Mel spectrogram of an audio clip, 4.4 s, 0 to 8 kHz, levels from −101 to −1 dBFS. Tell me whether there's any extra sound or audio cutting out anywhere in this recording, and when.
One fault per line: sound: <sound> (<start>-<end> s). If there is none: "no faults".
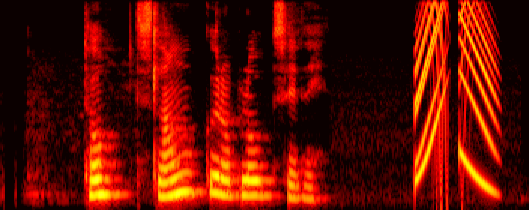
sound: chirp (3.4-4.2 s)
